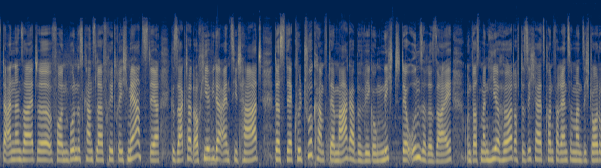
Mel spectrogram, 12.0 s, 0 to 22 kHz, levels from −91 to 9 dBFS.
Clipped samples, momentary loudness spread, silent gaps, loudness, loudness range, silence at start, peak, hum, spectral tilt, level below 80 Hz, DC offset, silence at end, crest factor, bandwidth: under 0.1%; 5 LU; none; -17 LUFS; 1 LU; 0.05 s; 0 dBFS; none; -4.5 dB/octave; -70 dBFS; under 0.1%; 0 s; 16 dB; 14 kHz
